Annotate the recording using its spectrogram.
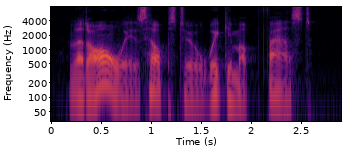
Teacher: The emphasized words are always and helps.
